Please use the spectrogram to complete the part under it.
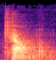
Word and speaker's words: Kalman: My email is Ian Kalman.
